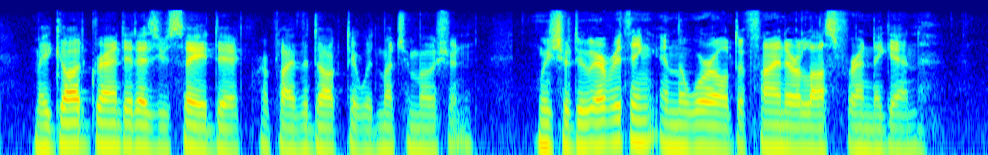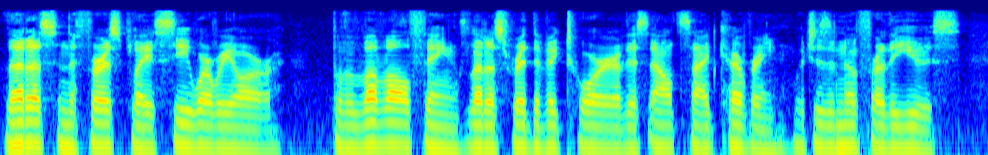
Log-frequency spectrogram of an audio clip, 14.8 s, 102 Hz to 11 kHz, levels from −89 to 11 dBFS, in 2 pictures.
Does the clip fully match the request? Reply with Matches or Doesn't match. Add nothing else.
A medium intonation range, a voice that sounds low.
Doesn't match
